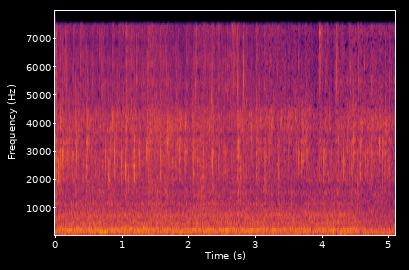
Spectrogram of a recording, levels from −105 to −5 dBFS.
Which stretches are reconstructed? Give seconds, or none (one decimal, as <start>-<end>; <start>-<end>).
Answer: 0.0-3.1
